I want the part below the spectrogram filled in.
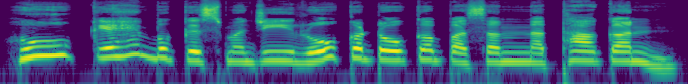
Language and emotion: Sindhi, neutral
